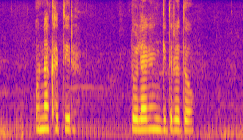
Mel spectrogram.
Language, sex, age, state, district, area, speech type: Santali, female, 18-30, West Bengal, Paschim Bardhaman, rural, spontaneous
